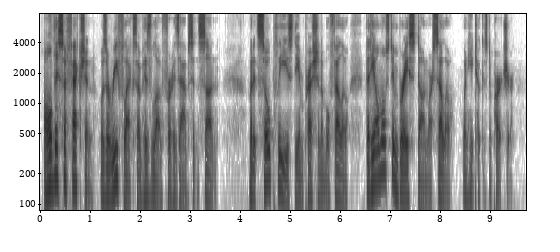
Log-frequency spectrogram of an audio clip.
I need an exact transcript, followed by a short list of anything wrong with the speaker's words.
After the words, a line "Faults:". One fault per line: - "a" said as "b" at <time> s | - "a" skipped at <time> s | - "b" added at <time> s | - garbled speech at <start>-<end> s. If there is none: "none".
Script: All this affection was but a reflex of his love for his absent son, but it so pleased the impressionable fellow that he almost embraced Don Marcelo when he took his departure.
All this affection was a reflex of his love for his absent son, but it so pleased the impressionable fellow that he almost embraced Don Marcelo when he took his departure.
Faults:
- "but" skipped at 1.3 s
